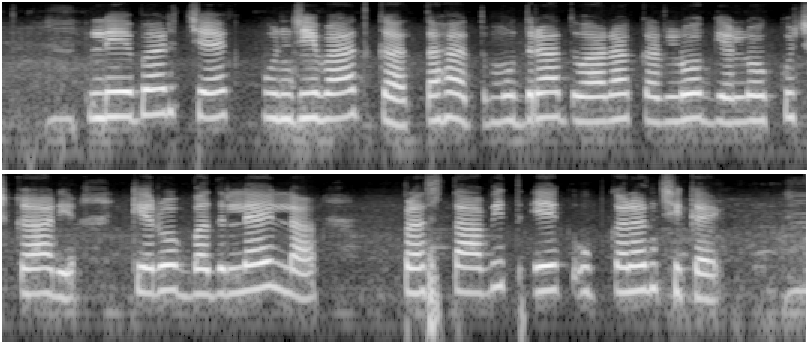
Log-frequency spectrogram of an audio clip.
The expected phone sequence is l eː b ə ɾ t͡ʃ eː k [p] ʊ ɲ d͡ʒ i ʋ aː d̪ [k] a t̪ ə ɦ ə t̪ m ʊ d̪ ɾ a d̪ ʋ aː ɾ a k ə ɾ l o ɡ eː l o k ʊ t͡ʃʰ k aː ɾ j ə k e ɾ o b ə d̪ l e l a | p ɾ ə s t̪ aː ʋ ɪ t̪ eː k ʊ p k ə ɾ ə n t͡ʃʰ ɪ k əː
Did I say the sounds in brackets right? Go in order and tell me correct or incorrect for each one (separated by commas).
correct, correct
